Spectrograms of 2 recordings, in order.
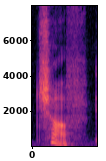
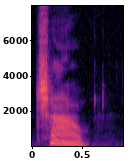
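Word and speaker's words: chough: Finally, now pronounced chuff, it would once have been pronounced chow, alluding to the bird's call.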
